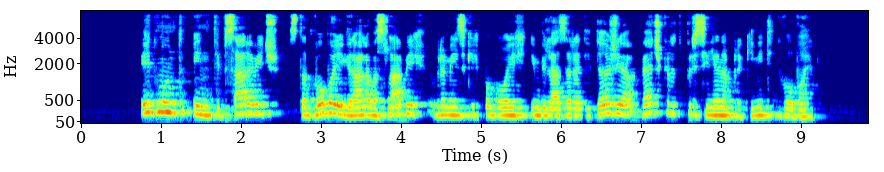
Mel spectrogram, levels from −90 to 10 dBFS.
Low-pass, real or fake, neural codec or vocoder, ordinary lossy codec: 7.2 kHz; real; none; none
